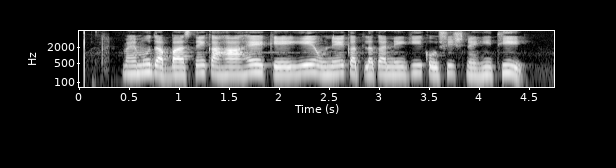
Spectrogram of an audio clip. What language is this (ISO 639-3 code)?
urd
